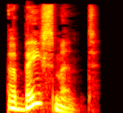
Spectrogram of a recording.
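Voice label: "abasement", British English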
